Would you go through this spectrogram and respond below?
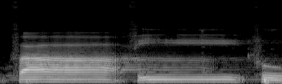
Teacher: اوپر کے دانت اور نیچے کے ہونٹ جب ملیں گے تو فا نکلے گی، فا کھڑا زبر فا، فا کھڑی زیر فی، فا الٹا پیش فو، فا فی فو۔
